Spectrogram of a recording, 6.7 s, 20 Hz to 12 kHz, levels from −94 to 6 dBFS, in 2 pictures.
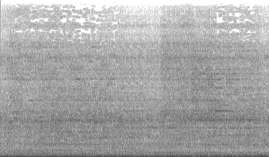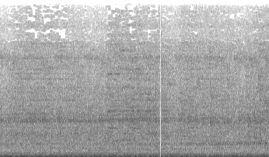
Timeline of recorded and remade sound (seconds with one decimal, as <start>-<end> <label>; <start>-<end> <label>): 0.0-1.5 recorded; 1.5-2.7 remade; 2.7-6.7 recorded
